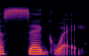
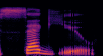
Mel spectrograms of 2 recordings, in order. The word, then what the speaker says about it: segue: It's spelled S-E-G-U-E. It looks like it should be segue, but it's pronounced segue, just like a transportation device.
